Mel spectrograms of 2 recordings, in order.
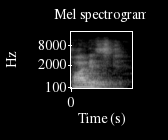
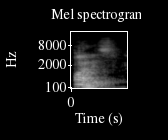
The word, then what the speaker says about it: honest: we don't pronounce this honest we pronounce this honest so h being silent the the next vowel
